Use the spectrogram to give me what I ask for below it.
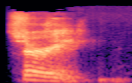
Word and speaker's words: Cherie: She studied for the International Coaching Federation accreditation with Dr. Cherry Carter Scott. Or is it Cherie? – Cherie. – Okay. I've had people spell it that way in Cherry, and some say Cherie.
